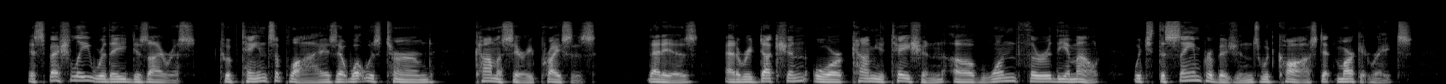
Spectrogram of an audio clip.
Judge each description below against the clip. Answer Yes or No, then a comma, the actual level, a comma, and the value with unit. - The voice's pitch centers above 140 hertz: No, low, 120 Hz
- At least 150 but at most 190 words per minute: No, average, 140 wpm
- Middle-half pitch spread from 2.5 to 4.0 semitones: No, average, 4.5 semitones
